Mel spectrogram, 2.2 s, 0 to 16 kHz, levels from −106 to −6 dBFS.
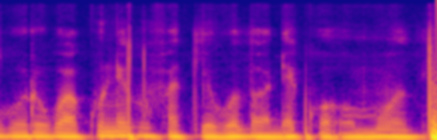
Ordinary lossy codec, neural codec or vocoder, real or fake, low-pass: AAC, 96 kbps; autoencoder, 48 kHz, 128 numbers a frame, DAC-VAE, trained on Japanese speech; fake; 14.4 kHz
